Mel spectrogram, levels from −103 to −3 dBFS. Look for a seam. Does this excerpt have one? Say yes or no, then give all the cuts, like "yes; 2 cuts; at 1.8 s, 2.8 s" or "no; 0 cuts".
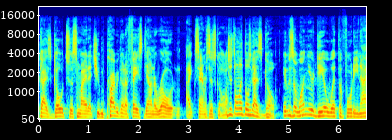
yes; 1 cut; at 3.8 s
